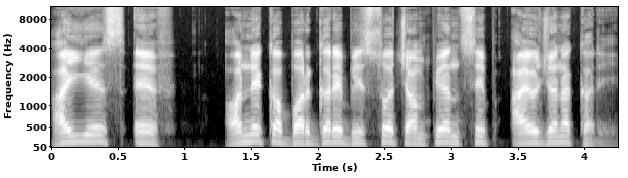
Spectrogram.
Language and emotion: Odia, neutral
